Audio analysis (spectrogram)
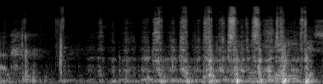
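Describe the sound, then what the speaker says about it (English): A pry bar scrapes old sealant off a roof plumbing and heating flashing. The scraping is loud, close and gritty, with repeated rasping strokes and a few harder scrapes near the end. "Scraping it off."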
